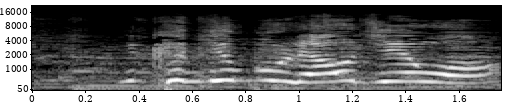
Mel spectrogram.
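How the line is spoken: Crying woman. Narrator (Chinese): 她看到之后哭了，然后把花一摔，说

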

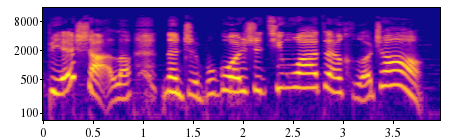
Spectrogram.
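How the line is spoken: Laughing. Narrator (Chinese): 夜晚的小猴子笑着说

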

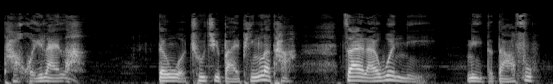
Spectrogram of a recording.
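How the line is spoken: Hushed, laughing. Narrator (Chinese): 程飞压低声音笑着对许飞说

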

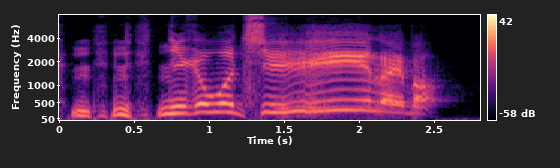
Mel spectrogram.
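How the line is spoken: Roaring. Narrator (Chinese): 大吼一声

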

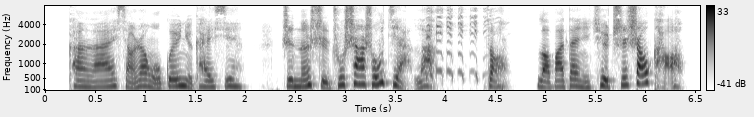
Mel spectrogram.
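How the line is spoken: Coaxing father. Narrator (Chinese): 我爸逗了我半天，看我不笑，他就站起来说

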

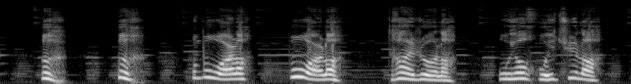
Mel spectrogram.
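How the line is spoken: Panting heavily. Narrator (Chinese): 小花猫喘着粗气说

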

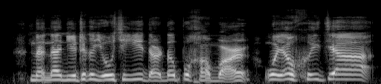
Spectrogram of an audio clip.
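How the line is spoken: Frightened loud shouting. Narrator (Chinese): 明涵吓了一跳，大声喊叫着

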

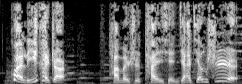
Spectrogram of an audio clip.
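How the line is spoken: Loud shout. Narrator (Chinese): 冰冻生菜大声的喊

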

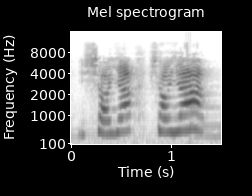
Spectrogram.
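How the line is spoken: Loud shout. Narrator (Chinese): 小林大叫

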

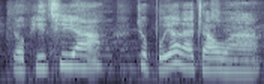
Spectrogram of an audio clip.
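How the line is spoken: Sighing grumble. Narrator (Chinese): 他叹口气，还不忘唠叨一句

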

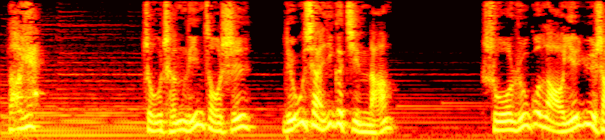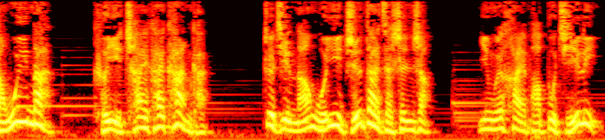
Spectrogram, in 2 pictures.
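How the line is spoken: Sudden cry. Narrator (Chinese): 石崇的家丁突然叫起来

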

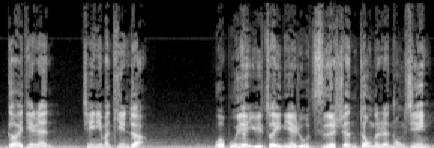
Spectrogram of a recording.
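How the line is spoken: Loud calling out. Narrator (Chinese): 松玛塔就高声的向森林叫喊

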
